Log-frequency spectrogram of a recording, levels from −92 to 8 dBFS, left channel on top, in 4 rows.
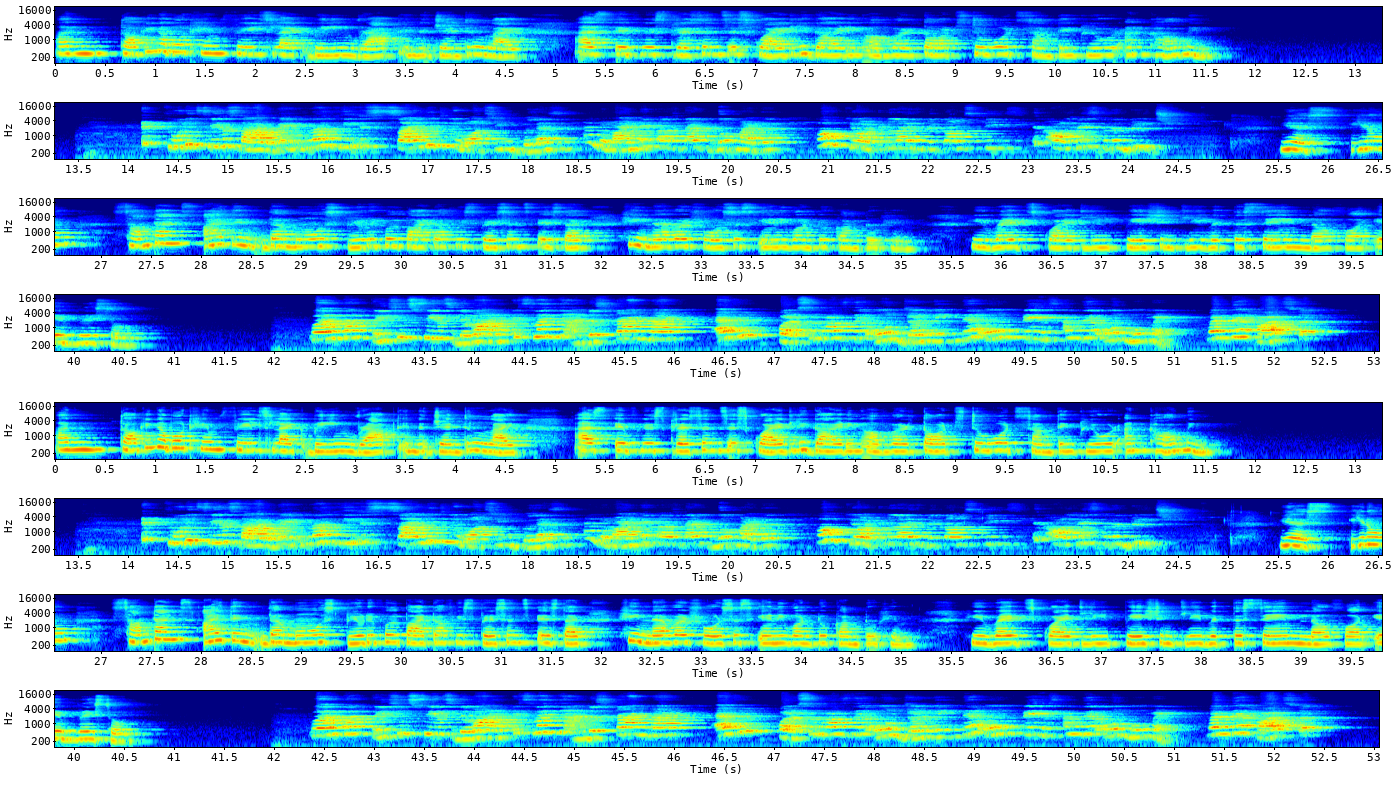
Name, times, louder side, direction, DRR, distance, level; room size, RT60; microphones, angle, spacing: voice 1, 0.0-11.6 25.5-25.9 26.2-26.7 27.2-35.1 35.4-40.6, right 4 dB, 70° right, 6 dB, 0.3 m, -25 dB
voice 2, 14.1-20.5 20.9-22.8 23.0-24.3 42.4-46.1 46.4-51.0 51.3-52.3, equal, 10° left, -7 dB, 0.5 m, -24 dB
2.9 x 2.1 x 2.5 m, 0.70 s
head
